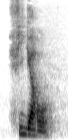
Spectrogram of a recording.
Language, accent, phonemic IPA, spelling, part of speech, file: French, France, /fi.ɡa.ʁo/, figaro, noun, LL-Q150 (fra)-figaro.wav
- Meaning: barber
